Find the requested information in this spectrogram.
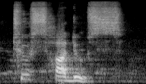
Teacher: we have an accent on the last part of the accusative plural ending. That means that it's going to springboard onto the next syllable, whatever it is.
